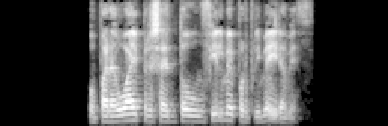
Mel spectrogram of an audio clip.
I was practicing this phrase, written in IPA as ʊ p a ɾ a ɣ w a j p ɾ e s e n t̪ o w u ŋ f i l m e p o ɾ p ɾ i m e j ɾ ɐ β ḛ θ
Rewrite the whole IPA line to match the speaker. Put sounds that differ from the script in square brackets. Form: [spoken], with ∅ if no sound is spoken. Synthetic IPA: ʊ p a ɾ a ɣ w a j p ɾ e s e n t̪ o w u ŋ f i l m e p o ɾ p ɾ i m e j ɾ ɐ β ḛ θ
